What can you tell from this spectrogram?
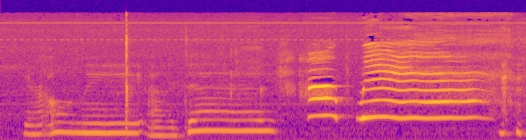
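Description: A woman sings a few long held notes, then a toddler answers with two high, drawn-out sung notes about three seconds in, louder than the woman's.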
